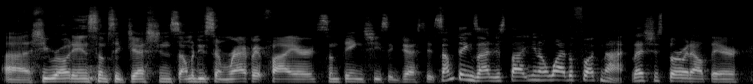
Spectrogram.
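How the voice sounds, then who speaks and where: A man's voice: medium pitch, brisk, few pauses. A young man co-hosting a podcast, chatting casually, swearing freely and goofing around with frequent laughter. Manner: profane, goofy, laughs often. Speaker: podcast co-host.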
